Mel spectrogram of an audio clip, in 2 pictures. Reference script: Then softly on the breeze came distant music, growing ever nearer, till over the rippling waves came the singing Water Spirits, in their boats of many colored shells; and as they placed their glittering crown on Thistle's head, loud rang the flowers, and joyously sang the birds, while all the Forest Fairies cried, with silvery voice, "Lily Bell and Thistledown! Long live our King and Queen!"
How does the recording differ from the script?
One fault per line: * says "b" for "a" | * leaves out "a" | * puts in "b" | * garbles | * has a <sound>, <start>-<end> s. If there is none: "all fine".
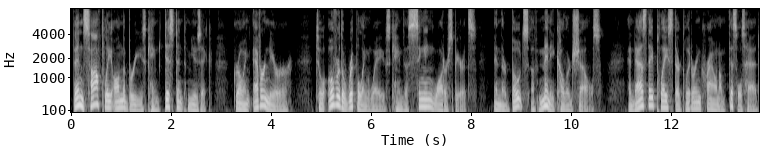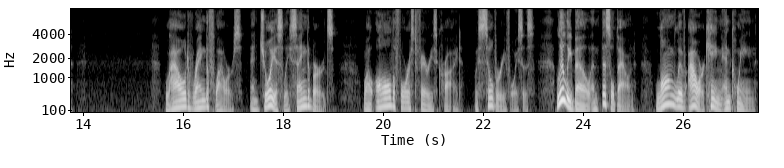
* says "voices" for "voice"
